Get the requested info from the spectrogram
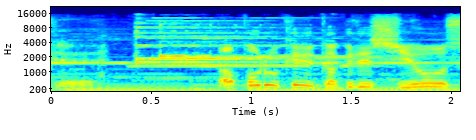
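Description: Anime episode soundtrack: a character speaking Japanese in short phrases over soft background music with steady held tones.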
